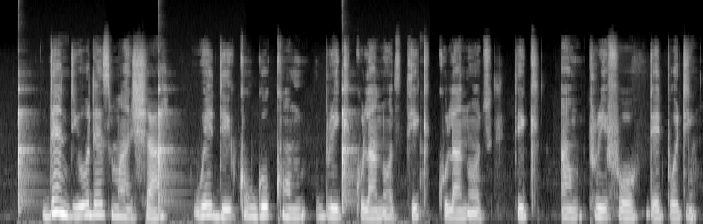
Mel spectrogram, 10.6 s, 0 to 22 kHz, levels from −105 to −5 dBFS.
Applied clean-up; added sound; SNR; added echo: none; Bowed string instrument; 9 dB; none.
